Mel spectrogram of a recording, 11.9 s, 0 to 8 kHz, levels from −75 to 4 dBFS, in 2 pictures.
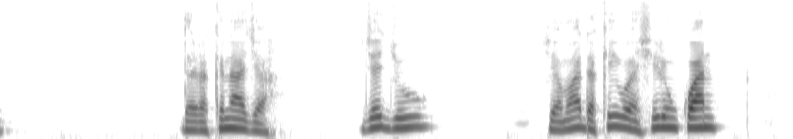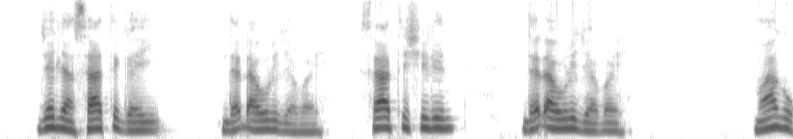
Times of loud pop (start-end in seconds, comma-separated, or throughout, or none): none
